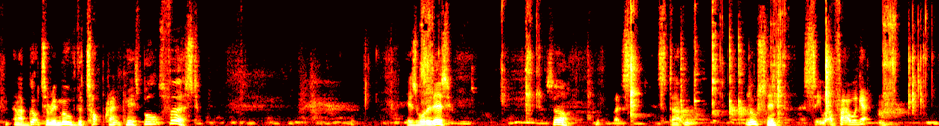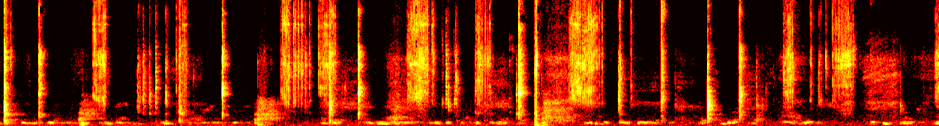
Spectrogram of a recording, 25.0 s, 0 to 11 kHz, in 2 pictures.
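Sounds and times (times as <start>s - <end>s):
ratchet wrench clicking: 13.8s - 15.0s, 16.3s - 17.0s, 17.9s - 19.5s, 20.1s - 20.6s, 23.0s - 24.0s.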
